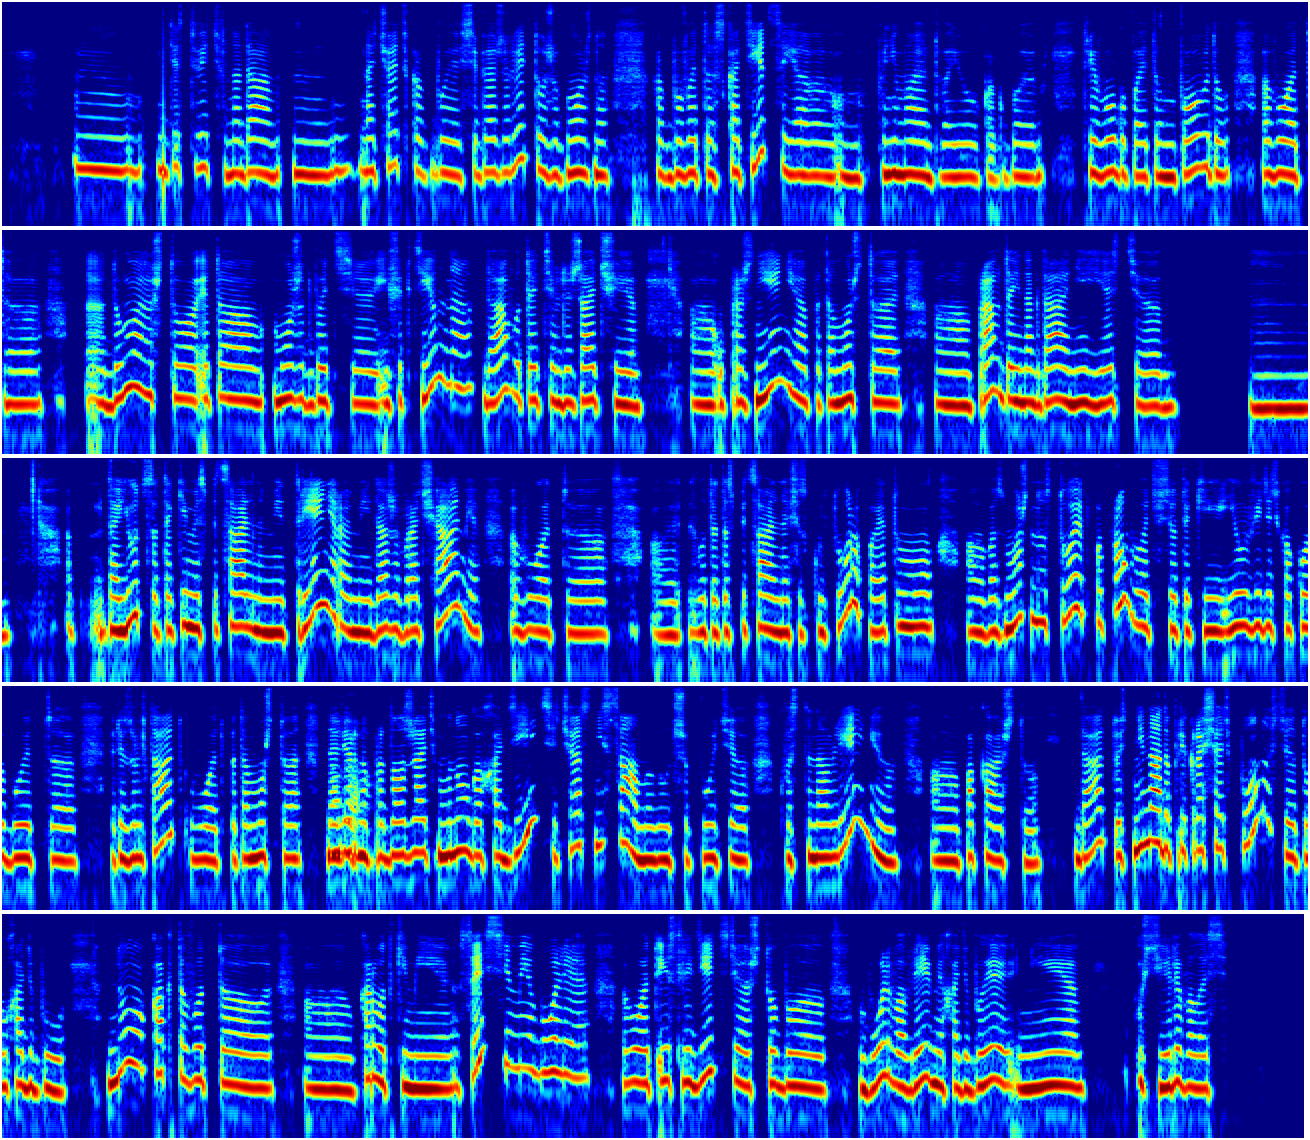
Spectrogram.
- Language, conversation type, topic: Russian, advice, Как внезапная болезнь или травма повлияла на ваши возможности?
- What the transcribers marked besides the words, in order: other background noise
